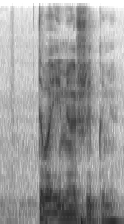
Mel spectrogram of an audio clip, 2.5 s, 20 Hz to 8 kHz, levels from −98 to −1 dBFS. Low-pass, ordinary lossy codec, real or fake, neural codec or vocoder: 7.2 kHz; none; real; none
